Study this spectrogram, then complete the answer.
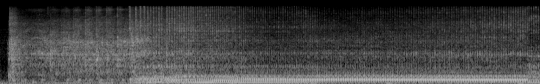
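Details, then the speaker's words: Cheap Audi S3 (claimed 300hp) after a coolant leak was fixed: engine cranks, fires and settles into a loud raspy idle with a puffing blow, an exhaust leak at a gasket that needs attention next and will cost power. "the coolant exhaulted but the absolutely crazy exhaust blow that you can hear that needs attention next because that I will be losing all my power from that"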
